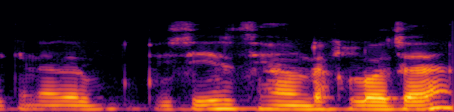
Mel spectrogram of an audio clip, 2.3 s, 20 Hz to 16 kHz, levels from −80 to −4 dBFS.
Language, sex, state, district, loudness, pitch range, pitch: Angika, male, Bihar, Bhagalpur, -19 LUFS, 125-135 Hz, 125 Hz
